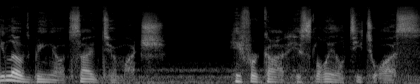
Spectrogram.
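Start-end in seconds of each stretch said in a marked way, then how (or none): none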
